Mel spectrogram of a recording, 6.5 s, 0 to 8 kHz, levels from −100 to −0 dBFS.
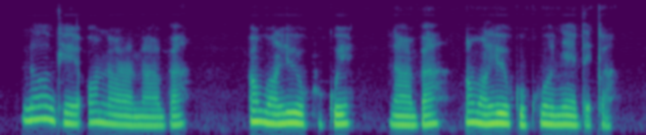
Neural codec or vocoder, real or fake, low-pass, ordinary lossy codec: codec, 16 kHz, 4 kbps, FunCodec, trained on LibriTTS, 50 frames a second; fake; 7.2 kHz; AAC, 48 kbps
